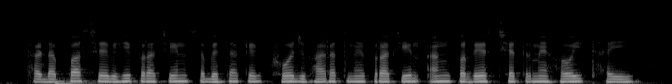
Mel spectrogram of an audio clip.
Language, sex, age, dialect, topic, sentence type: Magahi, male, 25-30, Central/Standard, agriculture, statement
